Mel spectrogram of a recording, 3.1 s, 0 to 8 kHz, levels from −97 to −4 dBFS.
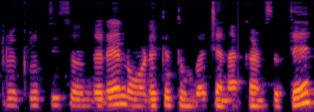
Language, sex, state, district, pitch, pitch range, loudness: Kannada, female, Karnataka, Chamarajanagar, 180 Hz, 170-190 Hz, -32 LUFS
